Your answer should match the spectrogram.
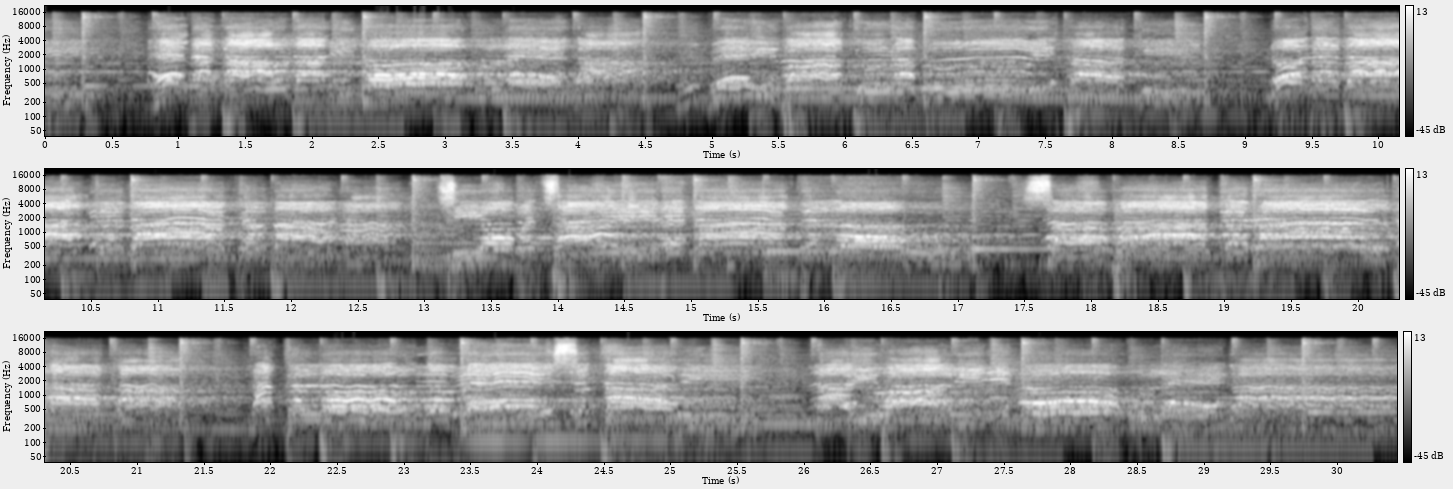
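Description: A worship team singing a Fijian-language gospel song in harmony, women's voices leading through microphones, over a steady instrumental backing.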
